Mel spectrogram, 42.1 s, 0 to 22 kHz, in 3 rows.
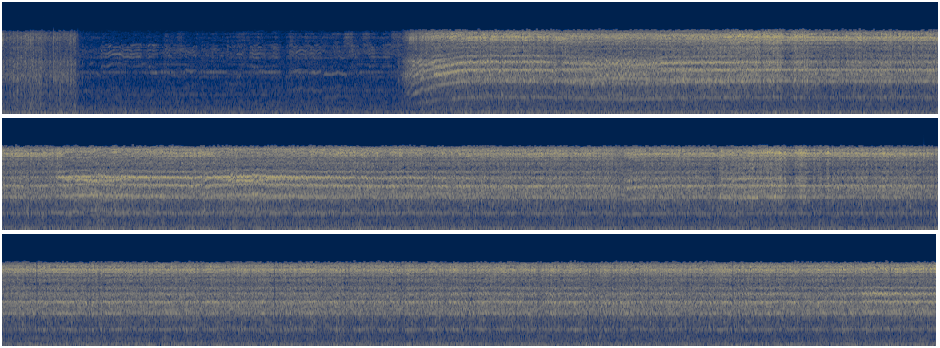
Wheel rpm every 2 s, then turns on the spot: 20, 0, 0, 120, 160, 160, 160, 160, 160, 160, 160, 160, 160, 160, 160, 160, 160, 160, 160, 160, 160.
0-2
